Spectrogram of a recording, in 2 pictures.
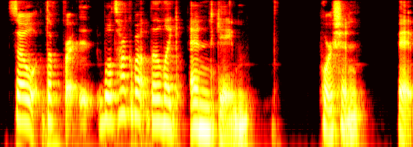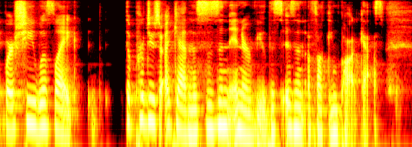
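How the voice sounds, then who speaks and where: Very clean, with a silent background, the recording holds a woman speaking at a fairly slow pace. Her loudness stays very even. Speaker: podcast host. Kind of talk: casual chat about books.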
